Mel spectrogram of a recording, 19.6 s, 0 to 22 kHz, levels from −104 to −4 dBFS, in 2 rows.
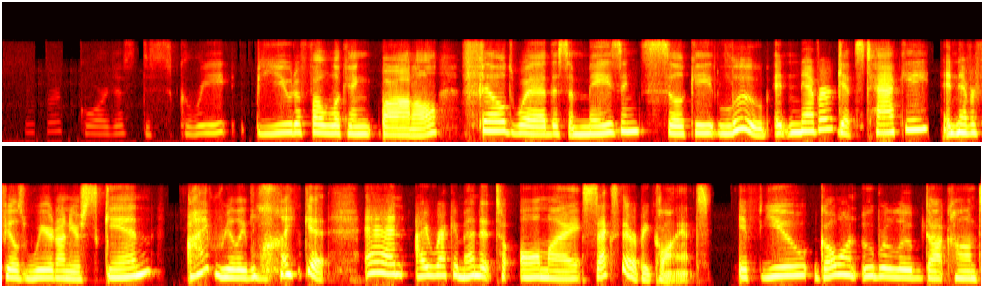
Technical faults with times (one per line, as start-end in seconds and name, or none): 0.00-3.12 truncation distortion on a fade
